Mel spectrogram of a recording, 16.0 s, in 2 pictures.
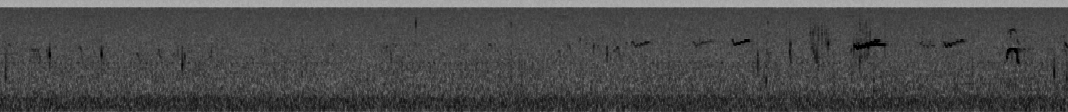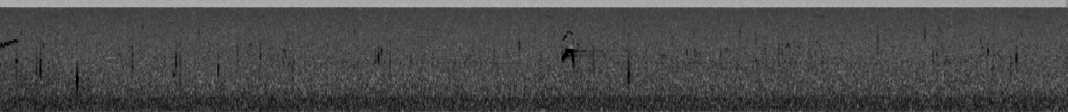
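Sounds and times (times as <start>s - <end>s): faint ticks: 0.0s - 16.0s
birds chirping: 12.2s - 12.4s.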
